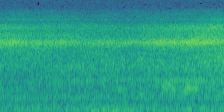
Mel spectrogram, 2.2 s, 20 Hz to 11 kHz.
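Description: F-15 fighter jet's engines running with a steady high-pitched whine.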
